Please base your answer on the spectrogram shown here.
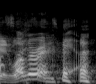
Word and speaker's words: chinoiserie: Chinwazzery. Chinwazzery.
